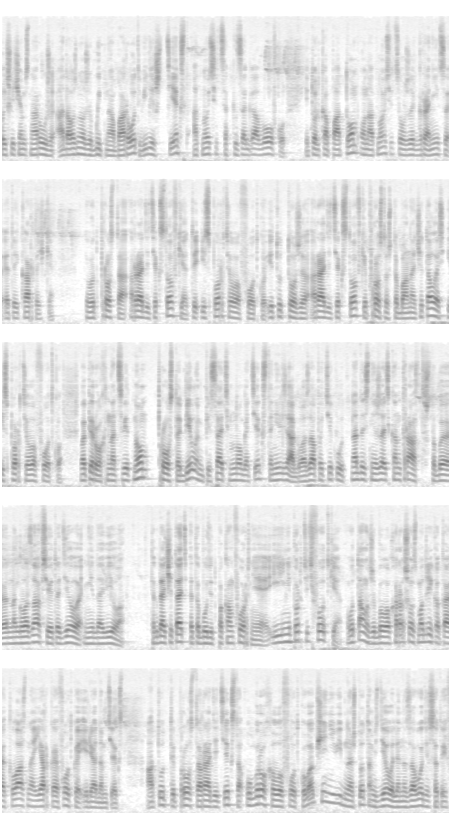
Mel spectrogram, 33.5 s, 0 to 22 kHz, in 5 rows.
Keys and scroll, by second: 1.3 super+z, 5.7 super+z, 6.9 space, 7.8 shift+p, 10.3 super+z, 13.7 super+z, 18.5 space, 21.4 alt+super+c, 21.9 alt+super+v, 22.2 space, 23.7 shift+p, 30.7 super+z, 31.1 space.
